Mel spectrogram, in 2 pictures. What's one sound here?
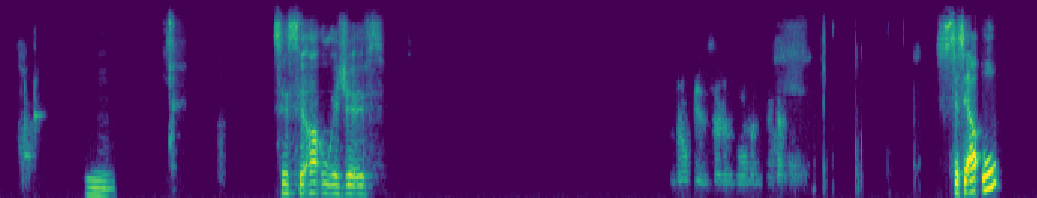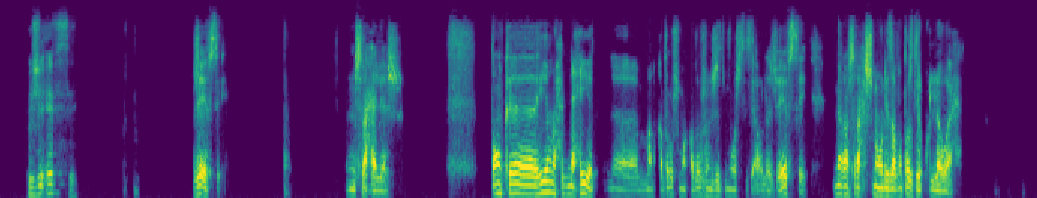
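A young man speaks close to a phone microphone, in short bursts with pauses.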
